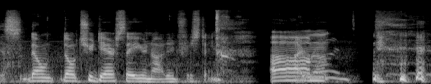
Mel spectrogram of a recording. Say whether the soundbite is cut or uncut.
uncut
